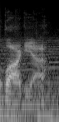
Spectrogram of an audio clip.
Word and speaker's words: Bagia: No, you're you're pronouncing correctly. It is pronounced Bagia.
